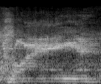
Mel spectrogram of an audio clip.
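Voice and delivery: one long, ringing clang; imitated metal clang. Comedian falls onto metal railing, imitated clang. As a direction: draw out the word like struck metal.

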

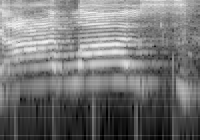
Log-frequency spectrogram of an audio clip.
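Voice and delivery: high, slow, helpless little cry; lost duckling. Retold or imitated. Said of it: "I felt like a little duckling".

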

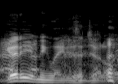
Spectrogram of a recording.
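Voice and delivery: sudden announcer voice slipping out; radio announcer voice. Shown as a demonstration. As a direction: roll it out like a radio DJ. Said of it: "the voice just snuck out there".

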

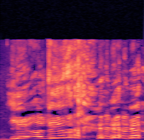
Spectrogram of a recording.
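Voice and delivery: slow, high words broken by giggles; laughing while talking. Real, not acted. Grandson answering Papa Greg while still giggling. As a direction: giggle your way through it.

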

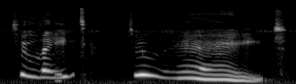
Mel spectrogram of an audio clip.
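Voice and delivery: high, drawn-out wail. Acted. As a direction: wail it like a lost ghost. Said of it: "she wailed in a changing voice".

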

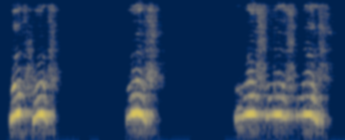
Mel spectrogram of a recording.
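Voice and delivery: high, loud woof-woofs; playful dog barking. Pretend. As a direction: bark like a doggy for a child. Imitating a dog for a child.

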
